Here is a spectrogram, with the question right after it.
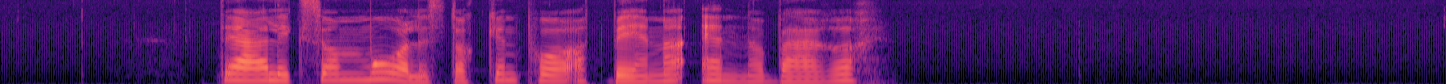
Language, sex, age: Norwegian, female, 43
